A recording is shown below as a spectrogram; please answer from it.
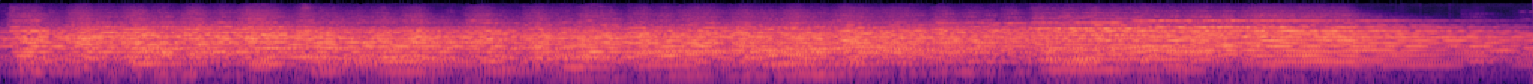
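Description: Pipe organ playing a brisk piece with many pipes sounding together in full, bright chords. It comes in louder at the start and softens, losing its brightest upper ranks, shortly before the end.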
